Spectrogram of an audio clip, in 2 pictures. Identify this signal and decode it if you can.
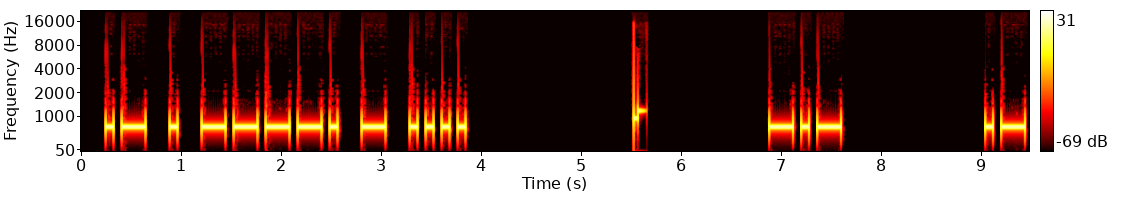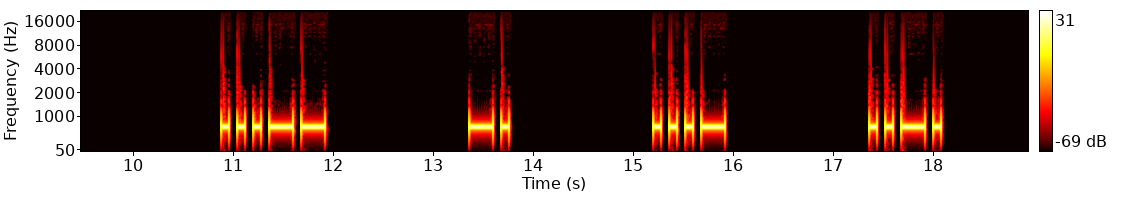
Morse code, heard as a keyed tone, about 15 wpm, spaced as for 7 wpm, 700 Hz. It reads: AE9TH KA3NVF
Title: USA Call Signs - 6x Character Spacing - 15wpm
